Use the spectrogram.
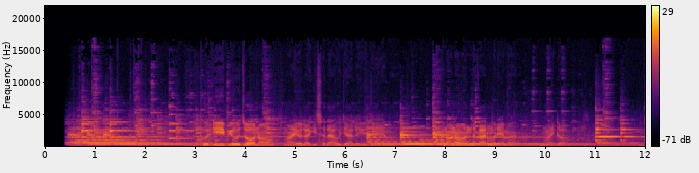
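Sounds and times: bell ringing: 0.4 - 12.0.

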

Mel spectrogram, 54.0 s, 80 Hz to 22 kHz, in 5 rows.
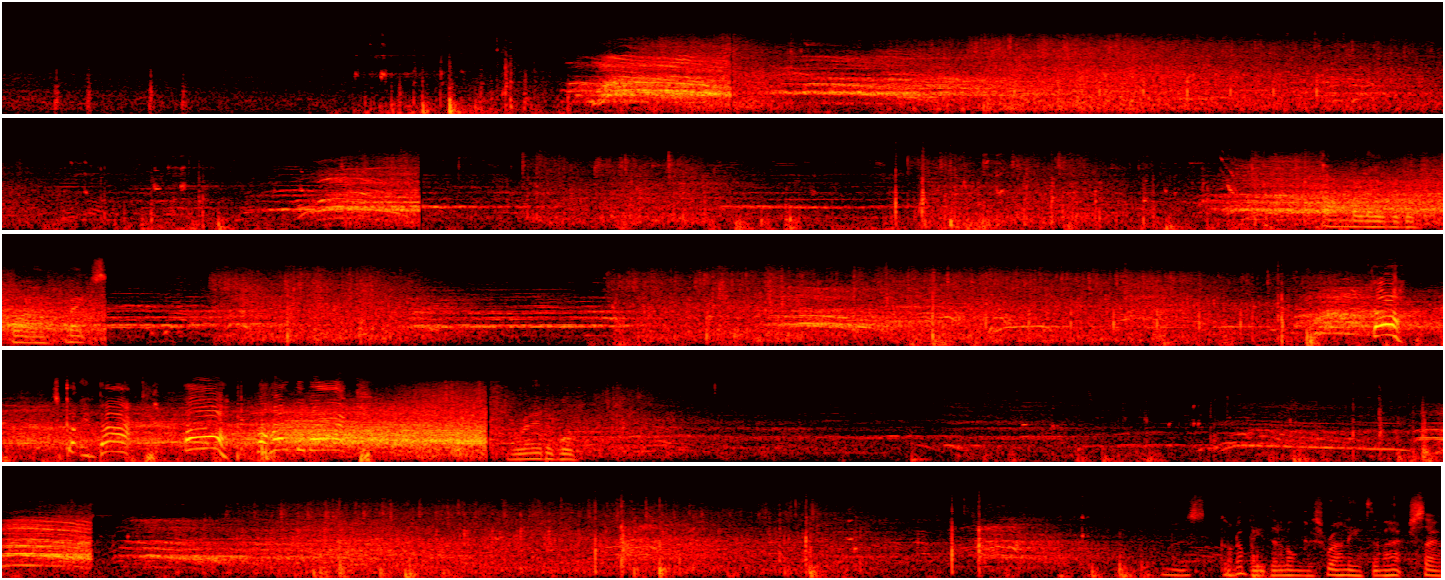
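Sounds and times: crowd cheering and shouting: 4.2 - 7.7, 12.9 - 14.0, 27.4 - 36.1, 41.6 - 46.3.

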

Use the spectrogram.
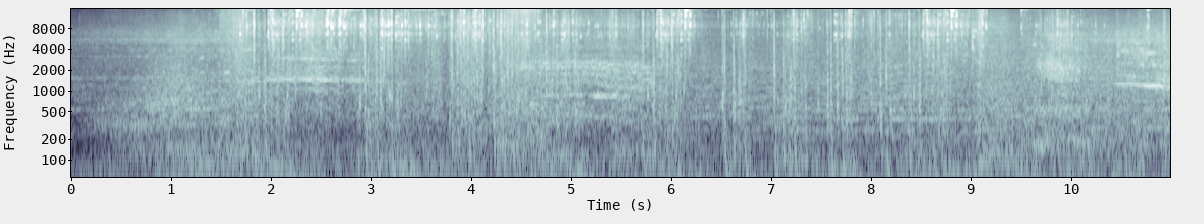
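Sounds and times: music: 0.0 - 10.9
horse hooves galloping: 1.6 - 9.6.

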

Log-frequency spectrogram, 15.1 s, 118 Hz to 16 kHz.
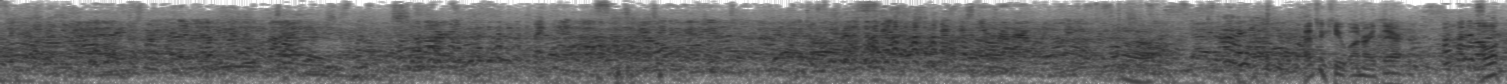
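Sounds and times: crowd chatter in a hall: 0.0 - 15.0.

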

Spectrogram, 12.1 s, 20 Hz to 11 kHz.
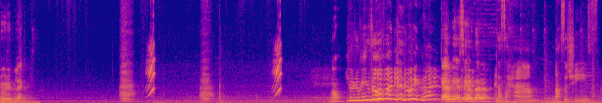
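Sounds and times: squeak sliding upward in pitch: 2.9 - 3.1, 5.4 - 5.7.

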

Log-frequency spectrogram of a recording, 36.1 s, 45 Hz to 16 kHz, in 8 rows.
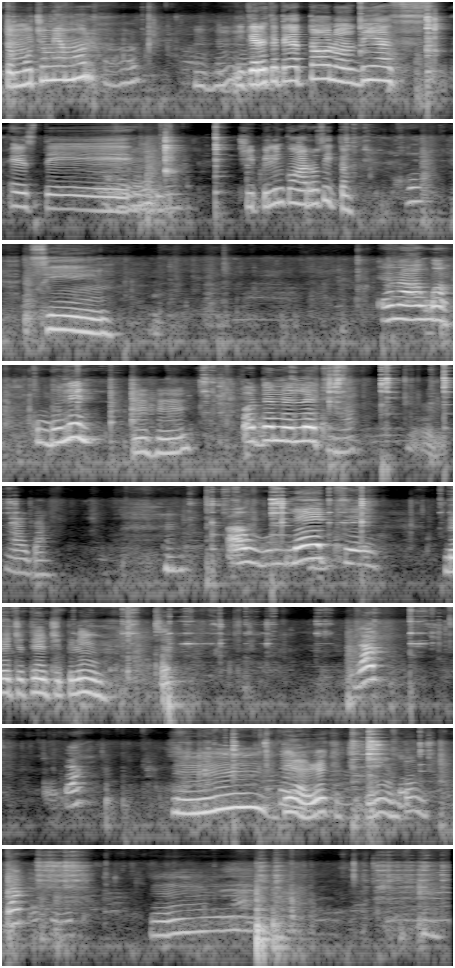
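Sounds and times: woman speaking: 2.0 - 6.2, 9.4 - 10.2, 28.8 - 31.4
child vocal sound: 33.2 - 34.7.

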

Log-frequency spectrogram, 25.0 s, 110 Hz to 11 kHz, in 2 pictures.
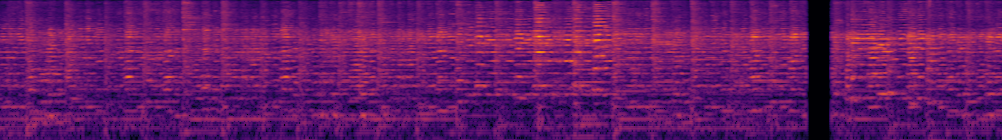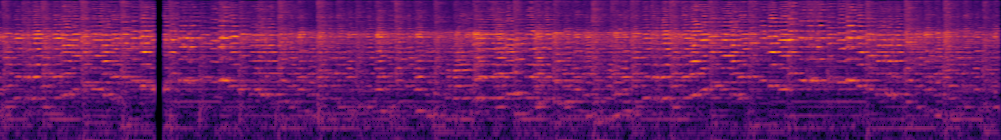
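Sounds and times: button accordion: 0.0 - 25.0
fiddle playing dance tune: 0.0 - 25.0
guitar accompaniment: 0.0 - 25.0.

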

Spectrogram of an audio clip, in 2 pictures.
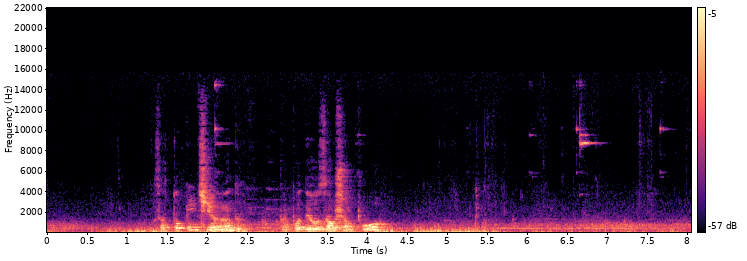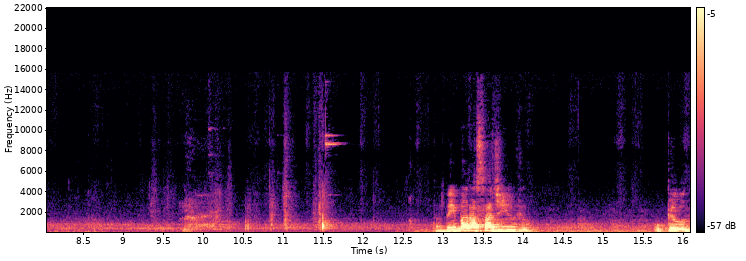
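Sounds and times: hairbrush strokes through fur: 14.3 - 16.0.

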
